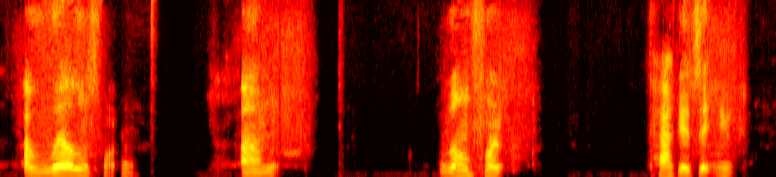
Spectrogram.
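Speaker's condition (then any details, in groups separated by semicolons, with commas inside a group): Neuromuscular disease; uses a ventilator; speaking sometimes very difficult, needs extra time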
